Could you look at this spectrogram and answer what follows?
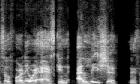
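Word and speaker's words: Allisha: One of the greatest things I've seen so far, they were asking Alicia, that's how you pronounce it, Gray, because she won the skills contest and the 3-point last year.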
